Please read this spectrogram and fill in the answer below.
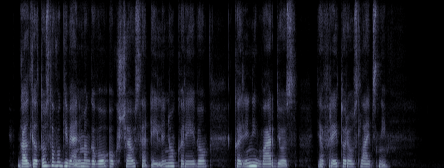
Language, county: Lithuanian, Marijampolė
